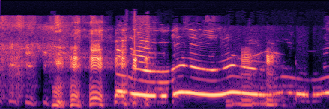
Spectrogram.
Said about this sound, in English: Let me get that siren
